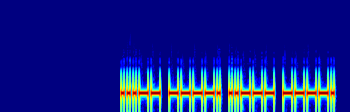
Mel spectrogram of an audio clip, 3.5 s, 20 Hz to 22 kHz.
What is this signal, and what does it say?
Morse code, heard as a keyed tone, about 40 wpm, 700 Hz. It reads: 3929
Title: Numbers - 4-Digit 40wpm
